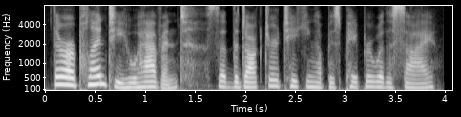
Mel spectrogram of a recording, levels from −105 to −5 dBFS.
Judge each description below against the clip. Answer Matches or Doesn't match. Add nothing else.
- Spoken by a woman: Matches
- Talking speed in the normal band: Doesn't match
